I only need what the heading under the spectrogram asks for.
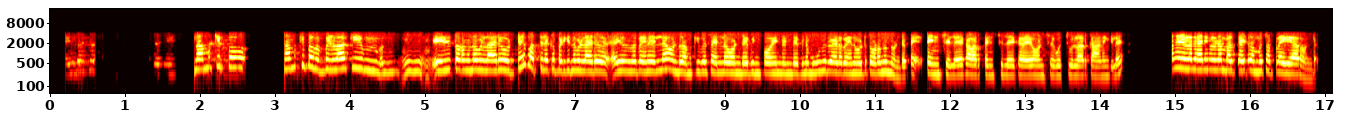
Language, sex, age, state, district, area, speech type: Malayalam, female, 18-30, Kerala, Pathanamthitta, rural, conversation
